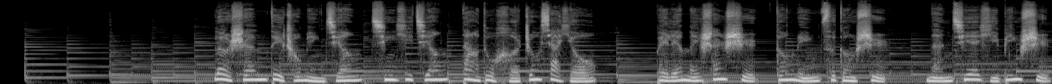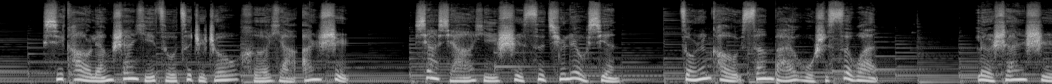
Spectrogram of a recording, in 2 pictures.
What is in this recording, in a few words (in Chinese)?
专题 亲切甜美; 乐山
